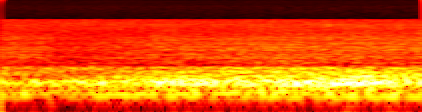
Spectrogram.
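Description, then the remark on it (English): A car engine drones steadily while driving along a side road at the deserted end of a spaceport, speeding up to pass another car before the gate, a low continuous rumble that grows slightly louder partway through, with no voices over it. “Speed up, Bob. We can pass him before he gets to the gate.”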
